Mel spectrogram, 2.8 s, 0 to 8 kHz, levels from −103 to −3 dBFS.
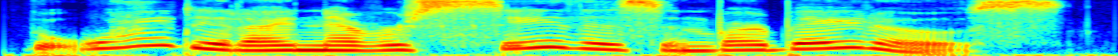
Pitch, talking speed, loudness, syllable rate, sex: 265 Hz, 195 wpm, -16 LUFS, 4.7 syllables/s, female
